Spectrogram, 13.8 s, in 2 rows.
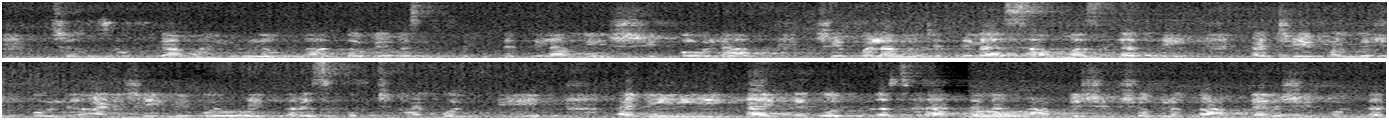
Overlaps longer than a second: none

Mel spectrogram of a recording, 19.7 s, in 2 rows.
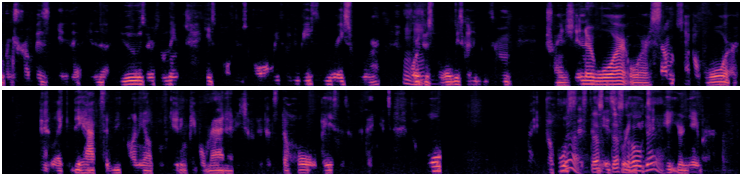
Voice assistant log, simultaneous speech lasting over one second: present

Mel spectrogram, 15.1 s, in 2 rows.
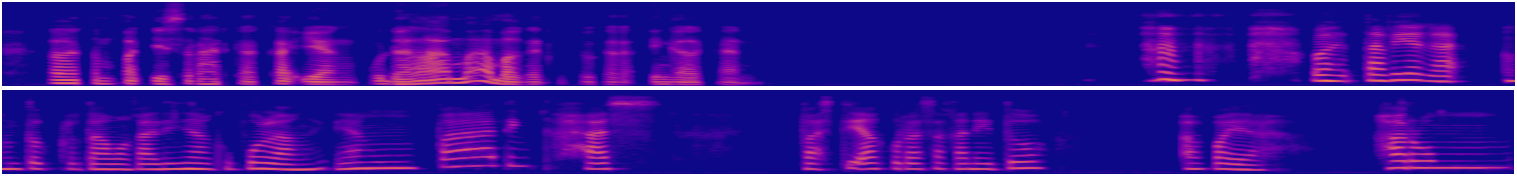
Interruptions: none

